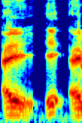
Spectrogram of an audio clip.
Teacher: ए देखिए कंठ और ताल दोनों मिलकर देखिए ए बोला जा रहा है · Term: कंठ ताल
